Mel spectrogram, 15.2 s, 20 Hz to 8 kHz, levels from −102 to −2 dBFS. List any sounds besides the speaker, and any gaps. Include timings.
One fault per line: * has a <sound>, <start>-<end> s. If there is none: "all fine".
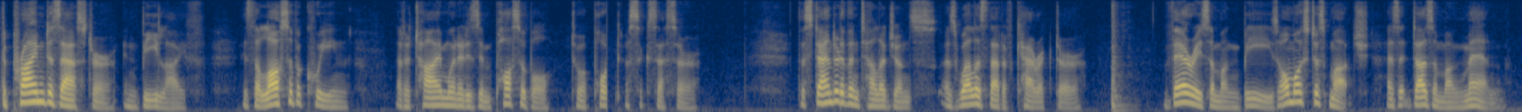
* has a dropout, 6.1-6.2 s
* has a thud, 11.1-11.4 s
